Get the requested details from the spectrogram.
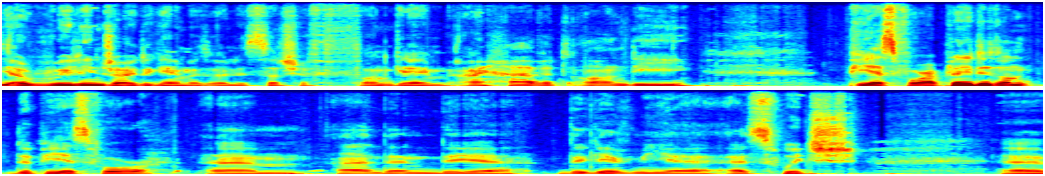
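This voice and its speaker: A Frenchman in his 40s with a low voice hosts a live stream and makes game music covers. He chats with viewers in a rambling, talkative way, often bursting into excitement.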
